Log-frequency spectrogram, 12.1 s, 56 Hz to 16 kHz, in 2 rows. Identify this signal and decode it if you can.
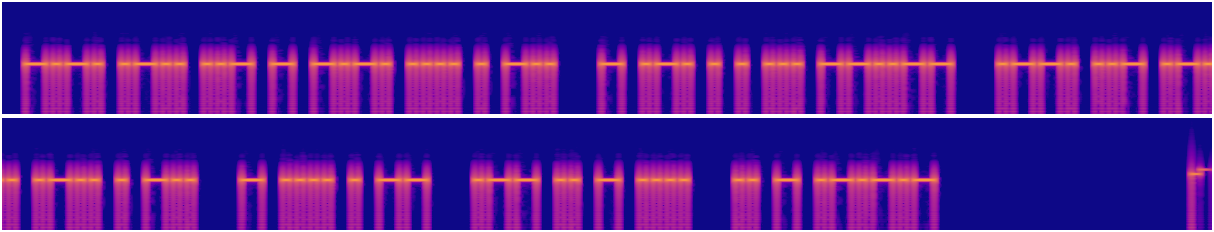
Morse code, heard as a keyed tone, about 34 wpm, 700 Hz. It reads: CLUTCHED TREES, PULLED THEM WITH IT.
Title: A Sound Of Thunder 35wpm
